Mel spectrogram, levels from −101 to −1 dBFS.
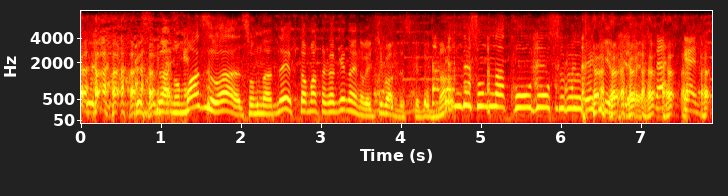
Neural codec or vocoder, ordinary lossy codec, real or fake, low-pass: codec, 16 kHz, 8 kbps, FunCodec, trained on Chinese and English, 25 frames a second; Opus, 24 kbps; fake; 7.2 kHz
